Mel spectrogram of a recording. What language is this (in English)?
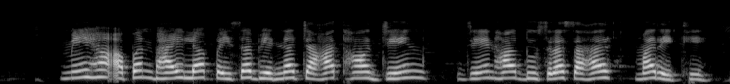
Chhattisgarhi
